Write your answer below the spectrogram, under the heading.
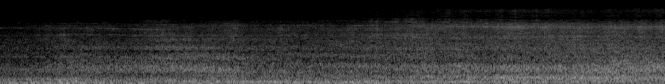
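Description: Boeing 737 airliner's twin jet engines on final approach: a continuous rumble that grows louder as the plane comes in low and close.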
